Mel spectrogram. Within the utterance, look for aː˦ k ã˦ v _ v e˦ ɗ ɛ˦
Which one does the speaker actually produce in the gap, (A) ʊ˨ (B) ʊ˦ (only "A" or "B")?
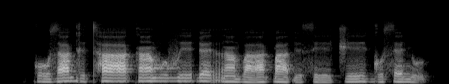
B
